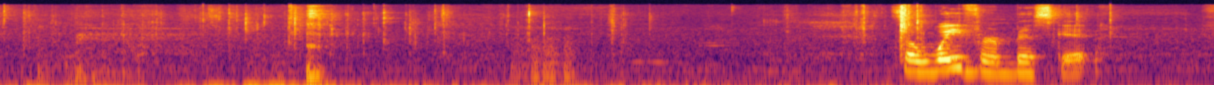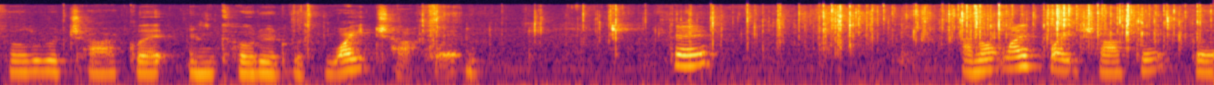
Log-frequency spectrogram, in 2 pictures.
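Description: A plastic wrapper crinkles as it is unwrapped.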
